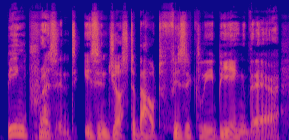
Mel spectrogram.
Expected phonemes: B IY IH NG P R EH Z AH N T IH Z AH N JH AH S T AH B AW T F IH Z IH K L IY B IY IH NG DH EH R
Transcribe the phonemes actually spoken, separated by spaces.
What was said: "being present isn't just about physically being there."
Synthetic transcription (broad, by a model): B IY IH NG P R EH Z AH N T IH Z AH N JH AH S T AH B AW T F IH Z IH K L IY B IY IH NG DH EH R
